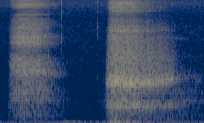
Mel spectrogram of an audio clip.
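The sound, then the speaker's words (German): Deep breathing during a relaxation exercise: a quiet, airy inhale, a pause, then a longer and slightly stronger exhale. “versuch einfach einmal tief ein- und ausatmen”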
